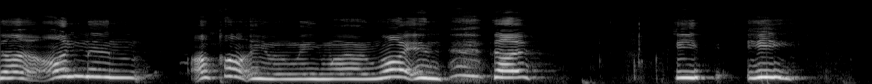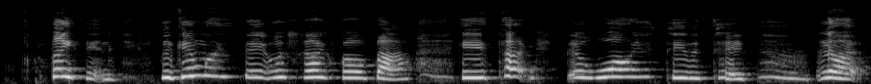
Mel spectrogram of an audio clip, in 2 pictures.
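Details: Young woman with cerebral palsy causing involuntary movements, recently fitted with braces on top and bottom teeth; dysarthric speech in cerebral palsy.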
